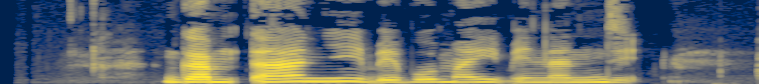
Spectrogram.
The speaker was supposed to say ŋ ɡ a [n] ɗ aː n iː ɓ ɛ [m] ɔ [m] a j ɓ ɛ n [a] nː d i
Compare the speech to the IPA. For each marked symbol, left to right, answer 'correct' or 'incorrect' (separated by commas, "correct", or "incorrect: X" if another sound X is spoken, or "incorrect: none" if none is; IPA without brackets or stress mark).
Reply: incorrect: m, incorrect: b, correct, correct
